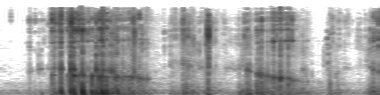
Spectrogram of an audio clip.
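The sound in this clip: Crunchy almonds being chewed close up, with a few irregular bursts of crisp crunching separated by softer mouth sounds and short pauses, fairly faint, with no talk.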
